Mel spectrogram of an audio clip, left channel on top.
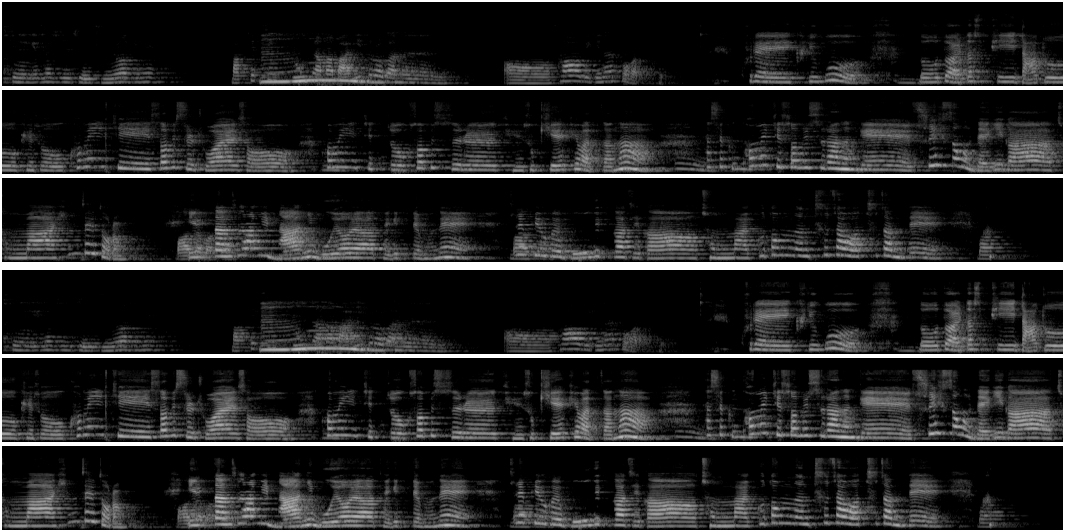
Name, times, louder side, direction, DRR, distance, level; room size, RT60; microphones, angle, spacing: voice 1, 0.0-1.6 2.3-4.4 5.0-6.4 9.0-9.2 13.8-14.0 17.3-17.8 23.0-23.5 26.3-26.8 31.0-31.1, left 2 dB, 45° left, 3 dB, 0.7 m, -41 dB
voice 2, 2.6-4.0 7.1-22.5 22.9-31.1, right 3 dB, 25° right, 11 dB, 0.5 m, -31 dB
9.0 x 8.0 x 3.7 m, 0.87 s
head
